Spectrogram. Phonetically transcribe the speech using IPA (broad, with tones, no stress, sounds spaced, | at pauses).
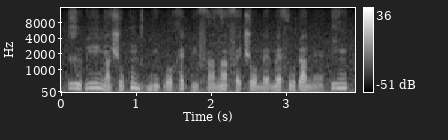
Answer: ɣ ɨ˦˨ ɓ iː˦ ɲ ã˨ ʃ o˨˦ kʷ ĩ˦ b ɨ˨ ɡ͡b ĩ˦˨ ɓ o˧ h ɛ˦ k͡p i˨ f ã˨ v ã˦ f ɛ˨ t͡ʃ o˦˨ m ɛ˨ m ɛ˦ f u˦ ɗ a˦ n ɛ̃˨ | ɣ ĩ˦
